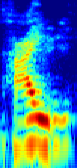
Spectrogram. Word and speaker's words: fight: FIGHT फाइट, यहाँ GH silent है, क्योंकि इसके पहले क्या है, वॉइस यानी आई वॉइस है।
